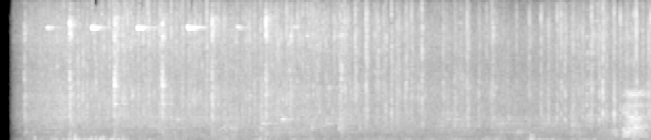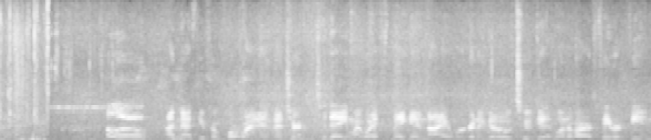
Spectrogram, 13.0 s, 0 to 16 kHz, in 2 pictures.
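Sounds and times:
traffic noise: 0.1 - 13.0
vehicles passing: 0.2 - 13.0.

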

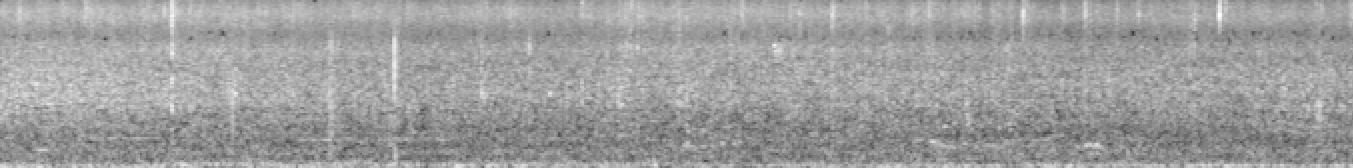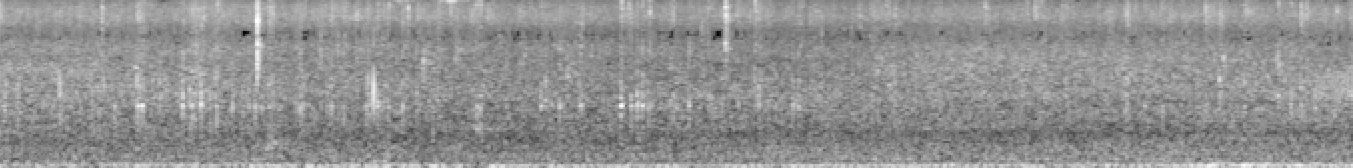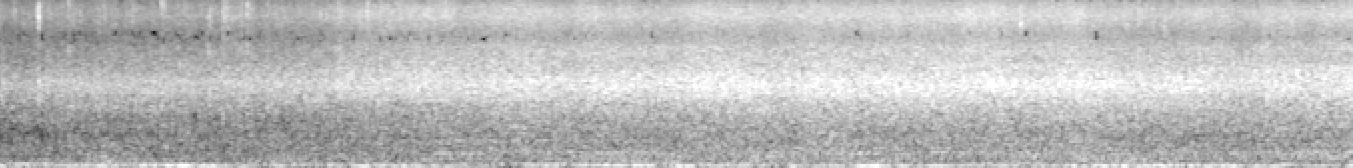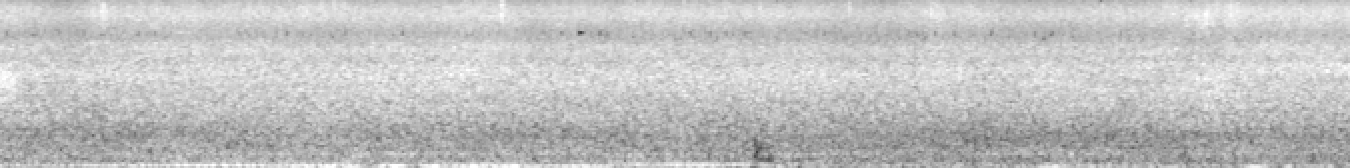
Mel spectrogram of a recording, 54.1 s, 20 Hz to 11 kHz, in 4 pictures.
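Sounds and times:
steady rain hiss: 0.0 - 54.0.

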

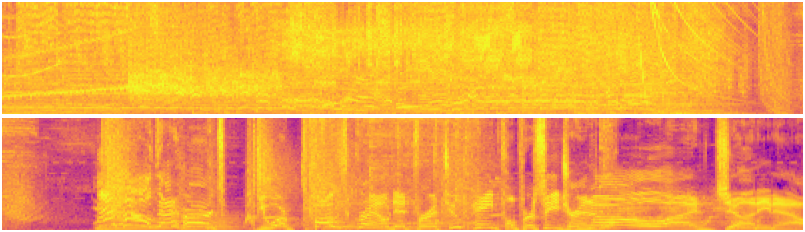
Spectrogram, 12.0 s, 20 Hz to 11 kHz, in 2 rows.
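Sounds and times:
music: 0.0 - 5.4, 6.7 - 9.6.

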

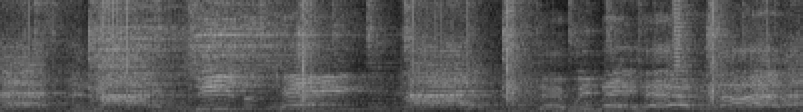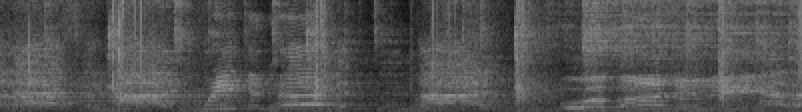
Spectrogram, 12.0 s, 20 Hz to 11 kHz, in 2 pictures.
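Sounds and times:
choir singing gospel song: 0.0 - 12.0
low accompaniment with beat: 0.0 - 12.0.

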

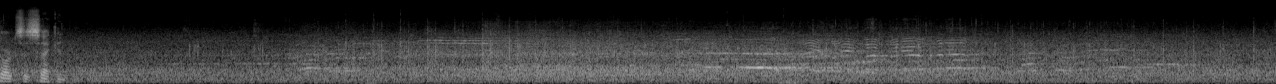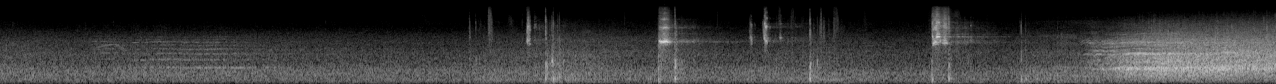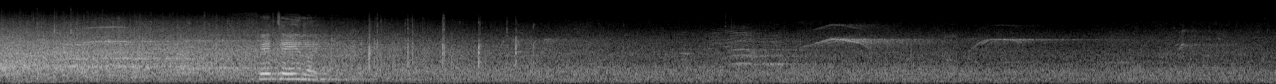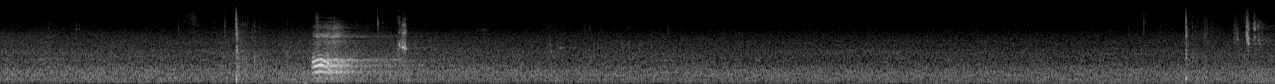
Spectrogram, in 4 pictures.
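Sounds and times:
tennis ball bounces: 17.4 - 18.6, 19.3 - 21.3, 22.0 - 23.2, 50.1 - 51.0
racket hitting ball: 17.5 - 18.6, 19.3 - 21.3, 22.0 - 23.2, 50.1 - 50.8.

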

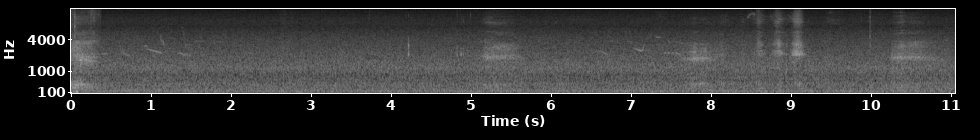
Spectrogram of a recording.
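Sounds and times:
quiet rushing hiss: 0.0 - 11.0.

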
